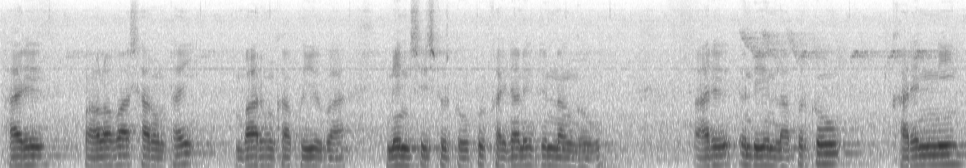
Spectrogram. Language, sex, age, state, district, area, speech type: Bodo, female, 45-60, Assam, Kokrajhar, rural, spontaneous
